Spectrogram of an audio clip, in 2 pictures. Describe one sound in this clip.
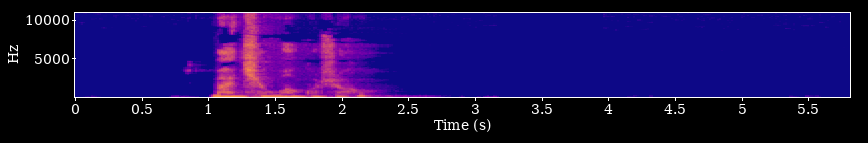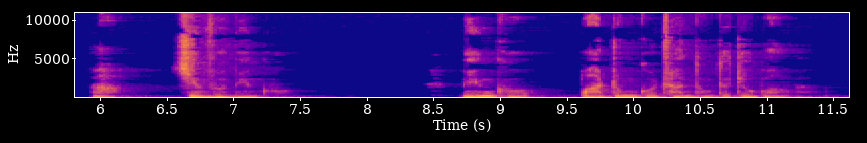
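An elderly man lectures calmly, close to a microphone, in short phrases with pauses.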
